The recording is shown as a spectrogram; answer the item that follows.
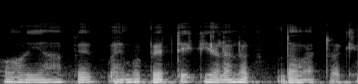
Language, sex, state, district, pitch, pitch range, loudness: Hindi, male, Madhya Pradesh, Bhopal, 110 Hz, 105-110 Hz, -19 LUFS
